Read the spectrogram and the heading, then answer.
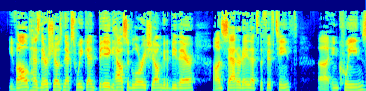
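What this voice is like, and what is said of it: Worn-out, strained, fading voice. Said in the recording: “my voice is going here ... It's like raw. It's a natural decline. As these almost 3 hours go on ... my poor voice suffers the longer we go on”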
